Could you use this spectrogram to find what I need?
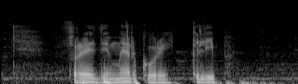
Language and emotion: Russian, neutral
